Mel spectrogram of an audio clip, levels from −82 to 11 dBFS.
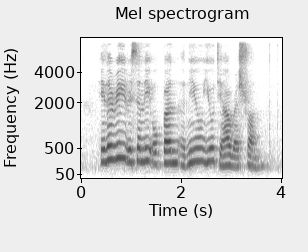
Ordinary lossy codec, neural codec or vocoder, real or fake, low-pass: none; codec, 16 kHz in and 24 kHz out, 1 kbps, XY-Tokenizer; fake; 7.2 kHz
